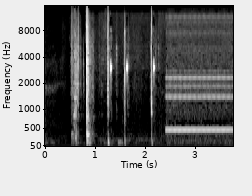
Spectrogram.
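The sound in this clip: A telephone being dialed: a few clattering handling knocks, then three short, high beeps from key presses, followed by a steady, continuous tone that holds to the end. No voices.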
